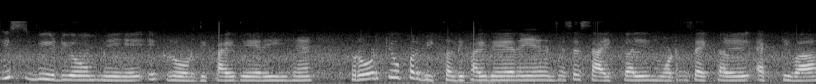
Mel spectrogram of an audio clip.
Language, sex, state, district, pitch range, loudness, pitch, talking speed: Hindi, female, Bihar, Madhepura, 185-205 Hz, -16 LUFS, 195 Hz, 160 wpm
